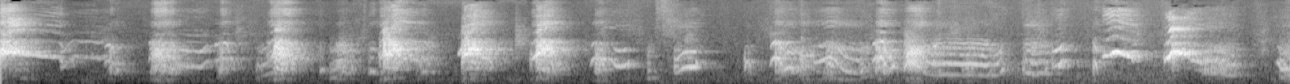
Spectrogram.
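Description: A litter of Shar-Pei puppies yipping and whimpering: many short, high calls in quick succession, some sliding up and down in pitch.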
